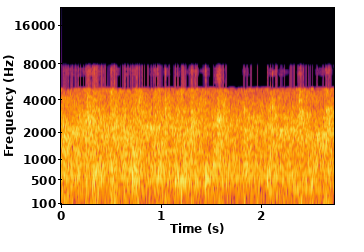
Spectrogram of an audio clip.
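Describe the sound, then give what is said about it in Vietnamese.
A church audience breaks into loud, sustained applause to welcome the priest leading the parish retreat before Mass, a dense crackle of many hands clapping at once that stays steady and even throughout, with no voices heard over it. “Xin đại cộng đoàn đón mừng cha bằng một tràng vỗ tay thật lớn.”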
